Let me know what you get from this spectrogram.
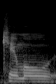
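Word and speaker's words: Kimmel: name happens unfortunately to rhyme like Kimel it only rhymes with Nimble symol and thimble you might be right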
